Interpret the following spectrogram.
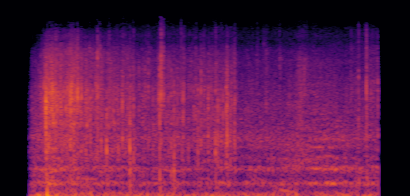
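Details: Honey bees at a small hive amid yellow mustard flowers, their steady droning hum carrying faint tonal bands throughout, partly buried under heavy low rumble and scattered clicks from handling or wind.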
